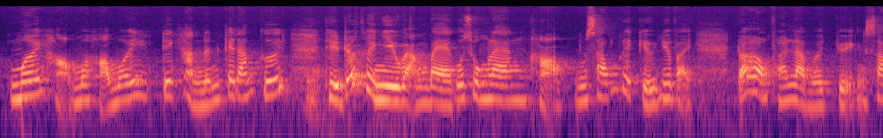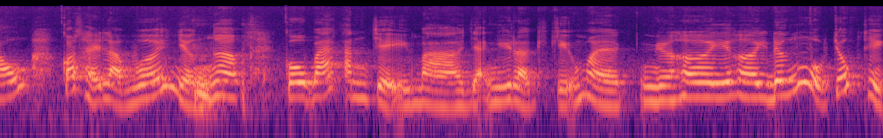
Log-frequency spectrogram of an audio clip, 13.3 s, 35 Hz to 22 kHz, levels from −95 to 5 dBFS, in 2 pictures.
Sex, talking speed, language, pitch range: female, 255 wpm, Vietnamese, 195-265 Hz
